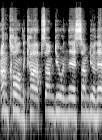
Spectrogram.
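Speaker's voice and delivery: mild, blustering half-yell, kept small. Retelling the beaten skier's threat: imitating someone screaming. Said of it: "he's screaming".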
